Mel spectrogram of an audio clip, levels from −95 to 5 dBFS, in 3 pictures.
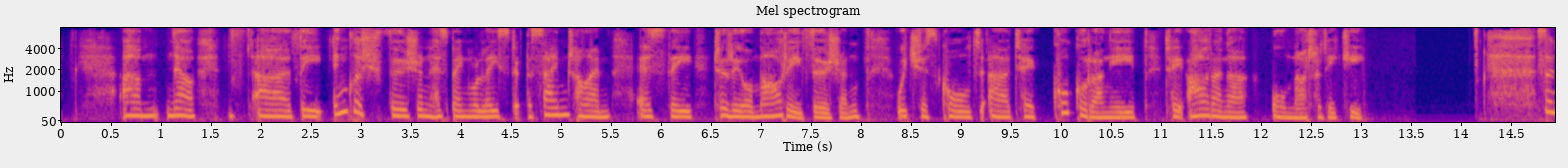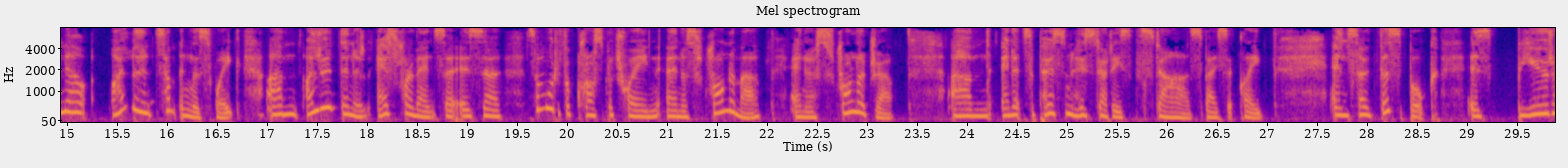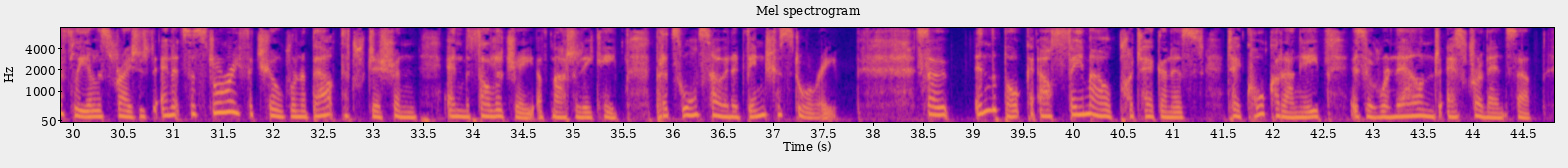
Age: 50-69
